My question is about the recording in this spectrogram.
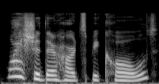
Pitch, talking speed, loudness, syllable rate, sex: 230 Hz, 225 wpm, -16 LUFS, 4.1 syllables/s, female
